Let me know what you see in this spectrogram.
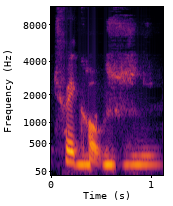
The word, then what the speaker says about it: Trakos: So Trakos or Trakos. – That's right. That's right. Yes. Well, the actual correct pronunciation is Trakos, but Americans say Trakos, which I think sounds so much better.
